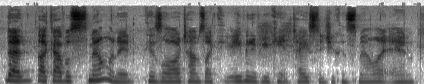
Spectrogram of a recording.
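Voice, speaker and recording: A woman's voice: lowish voice, fast, a little hiss or hum. A woman co-hosting a casual snack-tasting chat, easygoing and agreeable. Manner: easygoing, lots of agreeing murmurs. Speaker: co-host.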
